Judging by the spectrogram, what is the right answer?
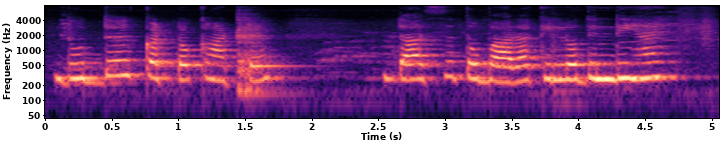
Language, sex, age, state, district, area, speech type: Punjabi, female, 30-45, Punjab, Jalandhar, urban, spontaneous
